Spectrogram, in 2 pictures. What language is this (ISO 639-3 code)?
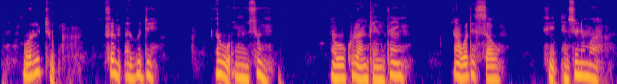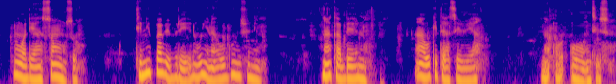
aka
